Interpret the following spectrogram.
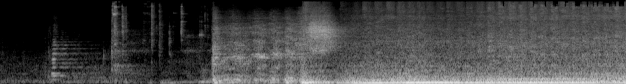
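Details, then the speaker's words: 1974 turbo Camaro after a track run where it broke up badly: cranks, catches and runs loud with a choppy, uneven low exhaust beat; rough running, owner suspects a blown header gasket, header to be pulled and compression checked. "Oh, that's bad. Yeah, that doesn't sound good, y'all. We not be We may not be making Woodstock. Maybe we just blew a header [Music] gasket."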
